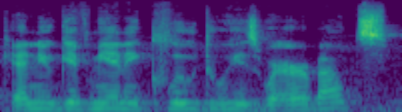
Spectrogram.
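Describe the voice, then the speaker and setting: An actress voicing a composed, formal elder female vampire investigator in a video game, measured and reserved. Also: medium pitch, flat delivery, darkish tone, soft background music, lightly acted.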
